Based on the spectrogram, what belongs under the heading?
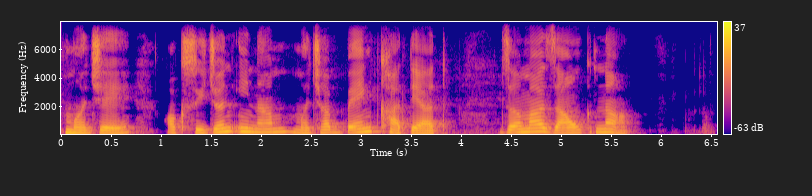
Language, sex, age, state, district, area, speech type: Goan Konkani, female, 18-30, Goa, Ponda, rural, read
